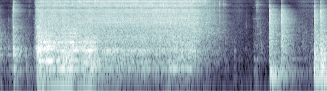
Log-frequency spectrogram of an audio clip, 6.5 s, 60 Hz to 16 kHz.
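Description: Bolts being removed from a Husqvarna 450 Rally Replica motorcycle during an oil change: a sustained ratcheting, mechanical whir of a socket tool for about three seconds, then short bursts of tool noise, close and loud.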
